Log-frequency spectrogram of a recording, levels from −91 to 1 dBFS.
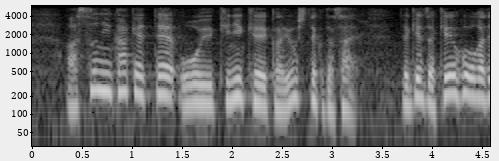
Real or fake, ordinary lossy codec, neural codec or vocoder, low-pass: real; none; none; 5.4 kHz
